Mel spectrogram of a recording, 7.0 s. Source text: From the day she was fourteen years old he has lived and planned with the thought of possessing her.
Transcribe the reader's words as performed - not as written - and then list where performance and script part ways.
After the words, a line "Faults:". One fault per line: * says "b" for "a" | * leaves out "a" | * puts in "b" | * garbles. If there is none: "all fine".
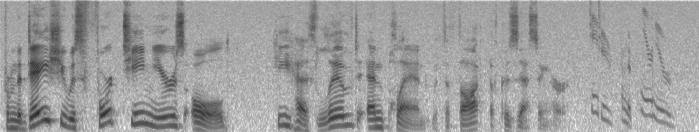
From the day she was fourteen years old he has lived and planned with the thought of possessing her.
Faults:
all fine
